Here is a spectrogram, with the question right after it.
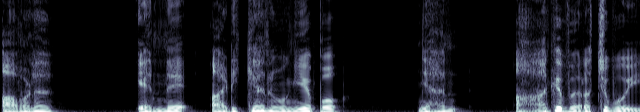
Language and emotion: Malayalam, fearful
